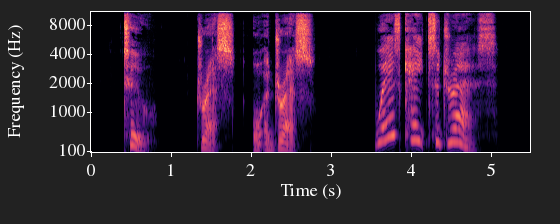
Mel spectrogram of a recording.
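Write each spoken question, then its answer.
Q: Dress or address.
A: address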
